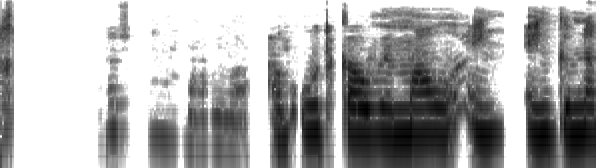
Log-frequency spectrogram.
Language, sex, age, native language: Icelandic, male, 10, Icelandic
